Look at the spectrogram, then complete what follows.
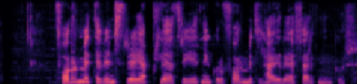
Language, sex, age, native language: Icelandic, female, 30-39, Icelandic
